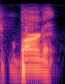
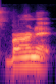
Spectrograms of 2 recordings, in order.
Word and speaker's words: Burnet: The big saying here locally is it's burn it, darn it, learn it.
